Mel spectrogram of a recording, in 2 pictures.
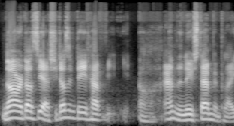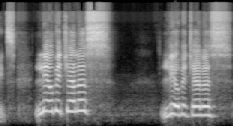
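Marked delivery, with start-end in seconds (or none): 3.6-4.6 very high, sustained little voice; tiny falsetto confession; mock-jealous squeak. Mock confession of envy, sung high. 5.2-6.2 high, playful little voice; mock-jealous squeak. Repeats mock confession of envy.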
